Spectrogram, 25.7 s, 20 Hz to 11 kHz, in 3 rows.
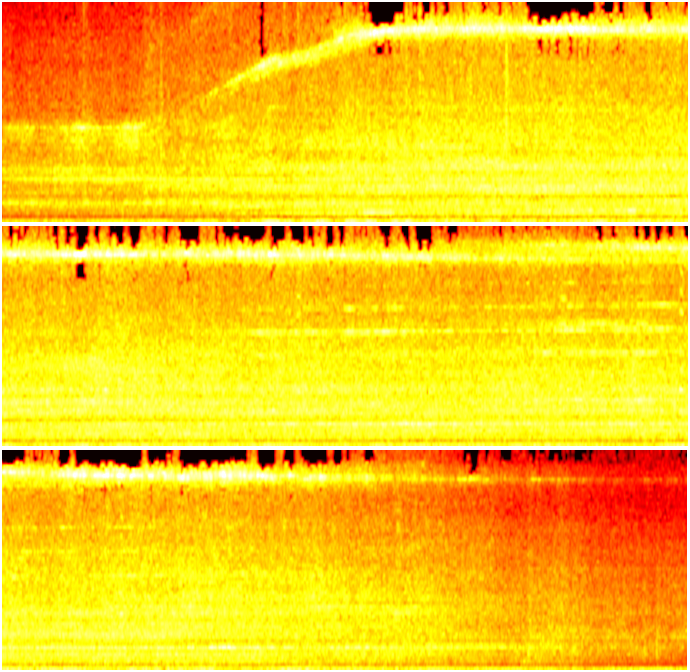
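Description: LNER Azuma (Class 800) passenger trains passing close by at speed: a steady loud rumble of wheels on the rails, with a high whine that rises about two seconds in and then holds.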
